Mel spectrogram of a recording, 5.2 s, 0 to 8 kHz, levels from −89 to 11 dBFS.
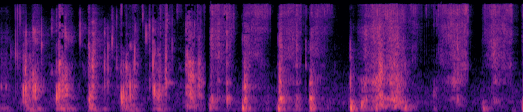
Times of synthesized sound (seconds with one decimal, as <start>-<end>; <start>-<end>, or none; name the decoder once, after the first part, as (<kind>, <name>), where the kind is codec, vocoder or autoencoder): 0.0-3.1 (codec, DAC)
